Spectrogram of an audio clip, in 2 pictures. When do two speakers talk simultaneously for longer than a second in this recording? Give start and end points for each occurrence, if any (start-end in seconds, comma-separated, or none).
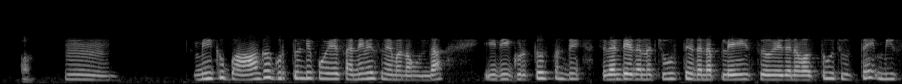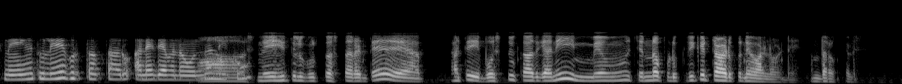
none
